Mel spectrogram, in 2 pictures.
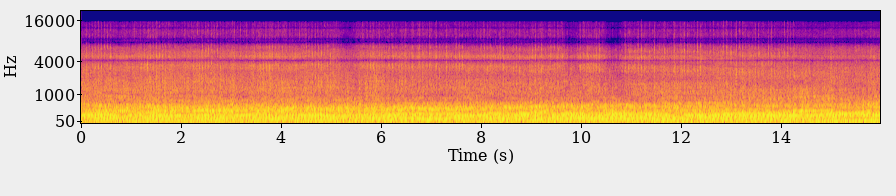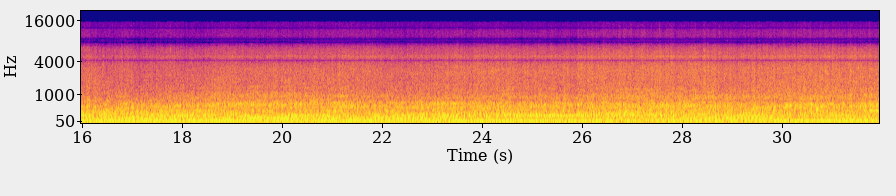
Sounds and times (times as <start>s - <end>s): Car: 0.0s - 31.9s.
